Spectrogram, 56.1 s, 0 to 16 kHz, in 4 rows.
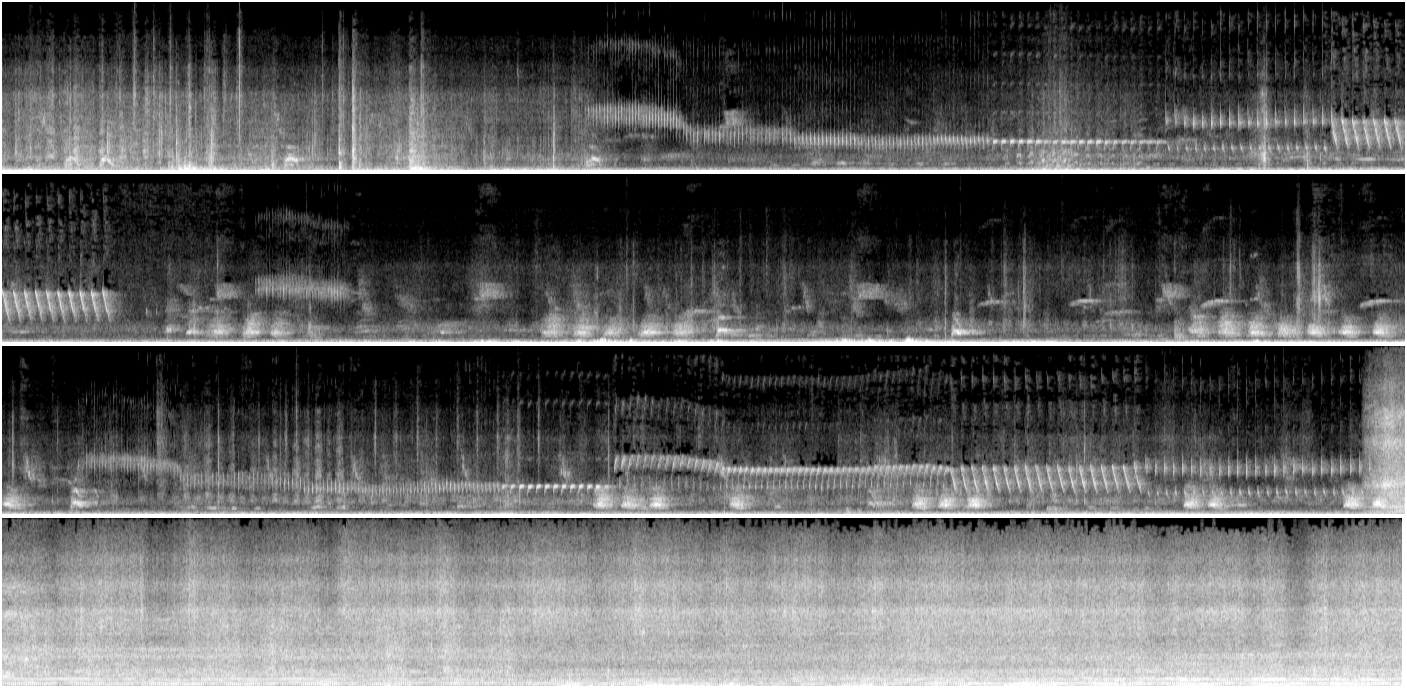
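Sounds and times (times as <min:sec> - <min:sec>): birds chirping and whistling: 0:05.8 - 0:19.1, 0:27.2 - 0:43.2
pressure washer jet hissing: 0:41.7 - 0:56.0
pressure washer motor hum: 0:41.7 - 0:56.0.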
